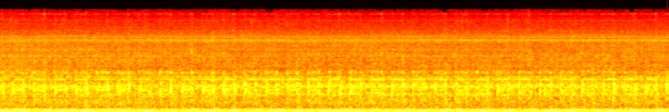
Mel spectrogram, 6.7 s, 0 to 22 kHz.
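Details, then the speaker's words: Milling a metric keyway in a new gearbox shaft with a big end mill: steady drone with a rough buzzing rattle of light chatter, which should clear up once the cut passes about 1-1/4 inch diameter. "anyway once you you hear kind of chatter a little bit once it gets past that inch and 1/4 diameter it'll clean itself up and get a stop chattering"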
